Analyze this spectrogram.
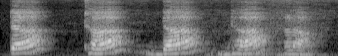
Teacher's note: इनका उच्चारण स्थान मूर्धन्य से होता है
